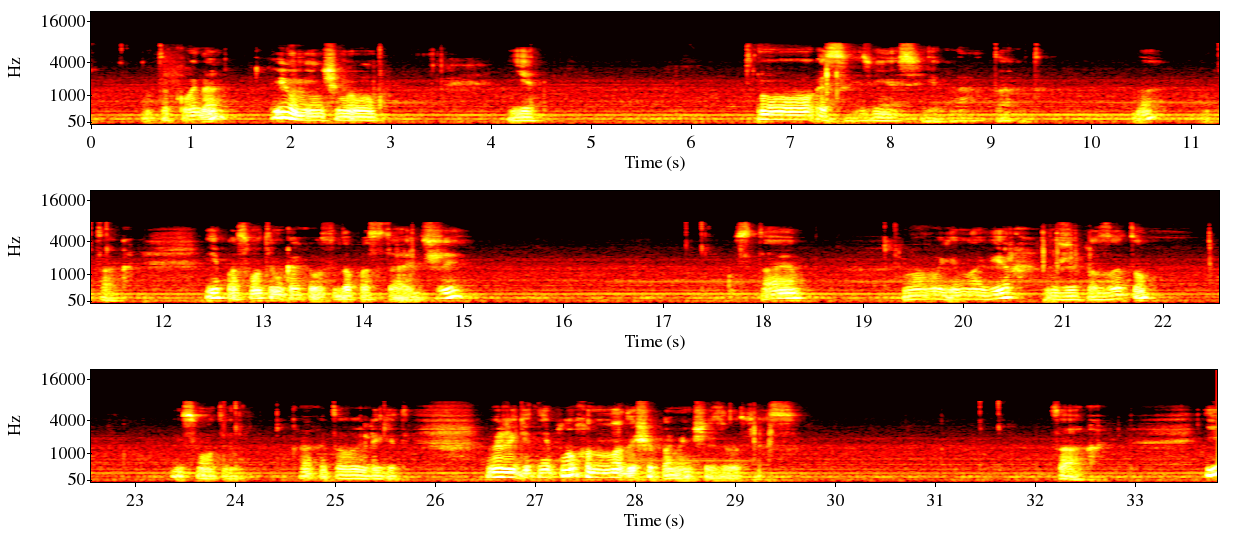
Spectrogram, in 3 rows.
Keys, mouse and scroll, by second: 17.7-20.8 middle drag, 20.8 g, 24.4-25.6 middle drag, 25.6-26.0 scroll down 1, 26.0 scroll up 2, 29.2 s.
